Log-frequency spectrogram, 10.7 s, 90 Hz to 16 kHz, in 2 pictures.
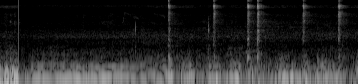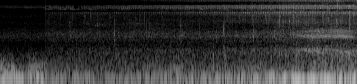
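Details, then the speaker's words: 1972 Chevrolet (Holden) Constantia on its first drive after a new distributor cap. The engine lugs with a low rumble broken by sharp irregular pops and bangs from a wrong firing order. After the firing order was swapped, the pops and bangs stopped. "we'll figure out why it pops and why it bangs but it drives that's our first successful drive so we've swapped around the firing order um I don't hear the pops some bangs anymore"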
